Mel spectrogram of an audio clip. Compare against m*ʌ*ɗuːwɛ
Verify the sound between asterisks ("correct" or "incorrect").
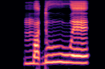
incorrect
